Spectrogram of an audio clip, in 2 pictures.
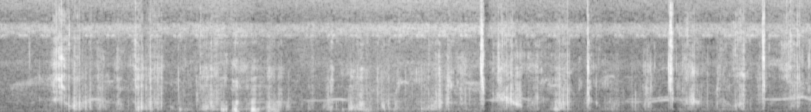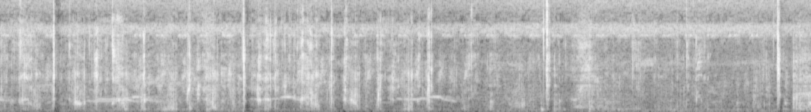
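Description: Crunchy unripe green mango is bitten and chewed with repeated crisp, wet crunches at close range. Scattered scraping sounds and faint background sounds run alongside.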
